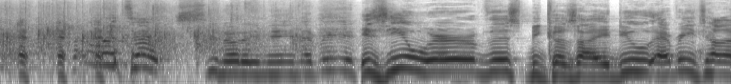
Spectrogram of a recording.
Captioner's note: laughter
